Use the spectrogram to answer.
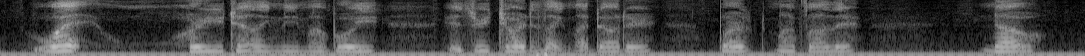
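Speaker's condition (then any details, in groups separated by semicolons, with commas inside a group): Cerebral palsy; mixed spastic-athetoid, mainly ataxic, legs and arms; continuous rigidity, shaking worse when tired or nervous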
